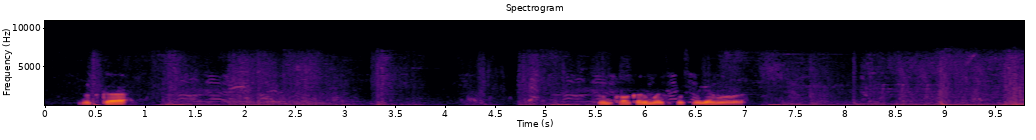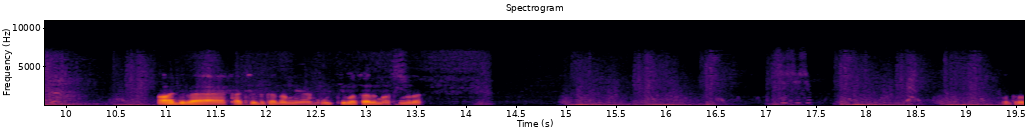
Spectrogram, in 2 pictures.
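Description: Video game combat effects clash and whoosh in quick bursts.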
